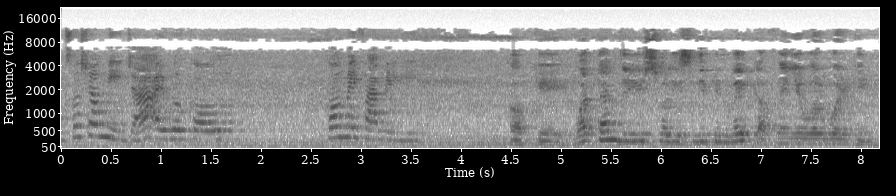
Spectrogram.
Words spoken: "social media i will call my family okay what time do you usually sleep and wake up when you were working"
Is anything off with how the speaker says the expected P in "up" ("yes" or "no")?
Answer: no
